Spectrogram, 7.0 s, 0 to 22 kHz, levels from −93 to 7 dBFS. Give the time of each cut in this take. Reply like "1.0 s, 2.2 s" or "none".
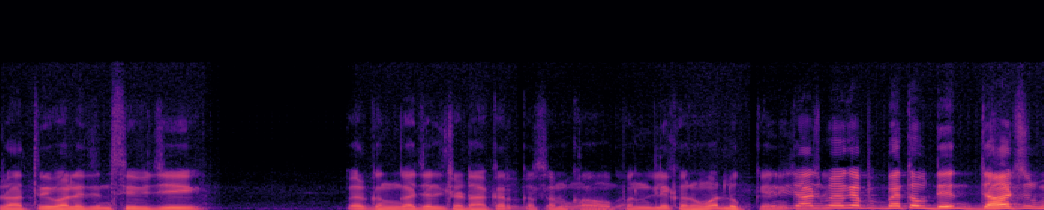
3.9 s, 5.4 s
